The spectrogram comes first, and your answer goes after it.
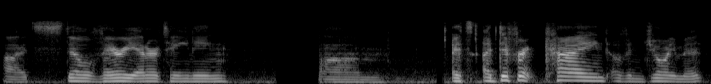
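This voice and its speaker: A man co-hosting a casual book chat, thinking aloud in short, halting phrases. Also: medium pitch, sharp tone, highs cut off. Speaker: book club show co-host.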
